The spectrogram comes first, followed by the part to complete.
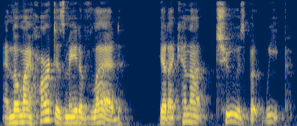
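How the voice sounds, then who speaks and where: A golden storybook statue of a dead prince, read by a man, solemn and gentle. The voice is musical and mid-pitched, full of wistful sorrow. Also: moderate pace, natural voice. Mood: sorrowful. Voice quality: low, musical. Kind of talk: storybook character voice.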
